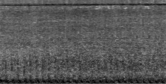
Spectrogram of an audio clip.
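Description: A descending aircraft roars with a loud, continuous engine drone and a low throbbing pulse like rotor or propeller beat, steady throughout with no voices.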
